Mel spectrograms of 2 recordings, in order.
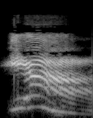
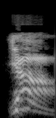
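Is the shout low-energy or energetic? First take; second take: energetic; low-energy. First: It is said with more energy and force. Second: It is said with little energy.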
